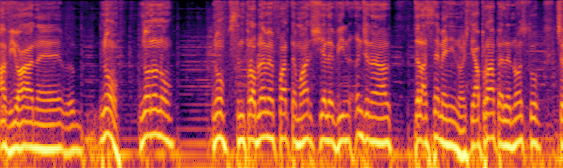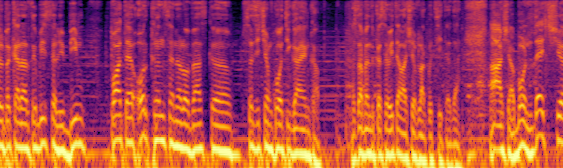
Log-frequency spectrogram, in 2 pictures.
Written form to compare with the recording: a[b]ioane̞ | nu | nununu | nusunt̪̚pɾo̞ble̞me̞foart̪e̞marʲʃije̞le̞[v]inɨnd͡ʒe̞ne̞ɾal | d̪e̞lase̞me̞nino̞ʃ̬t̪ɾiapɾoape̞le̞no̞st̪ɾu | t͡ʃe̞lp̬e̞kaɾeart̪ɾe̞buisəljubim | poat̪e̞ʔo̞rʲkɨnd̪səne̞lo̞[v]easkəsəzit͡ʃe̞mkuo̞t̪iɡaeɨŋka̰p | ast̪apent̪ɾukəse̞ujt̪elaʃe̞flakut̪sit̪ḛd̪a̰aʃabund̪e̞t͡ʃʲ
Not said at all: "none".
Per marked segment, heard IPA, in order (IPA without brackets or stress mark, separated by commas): v, v, v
